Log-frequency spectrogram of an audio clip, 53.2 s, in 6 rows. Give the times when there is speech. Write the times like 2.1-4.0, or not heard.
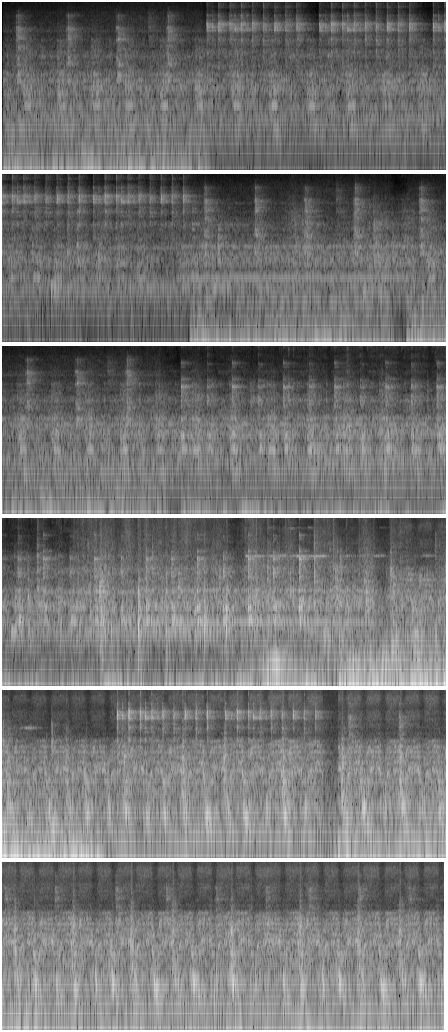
not heard.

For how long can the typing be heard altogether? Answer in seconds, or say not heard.
not heard.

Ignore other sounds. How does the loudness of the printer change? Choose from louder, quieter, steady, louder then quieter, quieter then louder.
louder.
